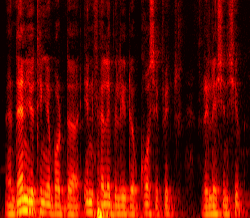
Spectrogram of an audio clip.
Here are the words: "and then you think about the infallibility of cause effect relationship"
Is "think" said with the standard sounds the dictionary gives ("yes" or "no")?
no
